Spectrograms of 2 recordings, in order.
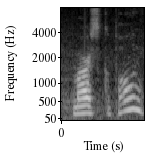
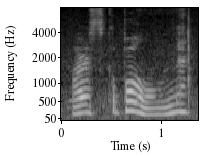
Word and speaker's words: mascarpone: i love tiramisu so mascarpone cheese marscapone cheese mascarpone however you want to pronounce it has zero carbs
